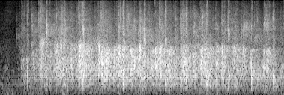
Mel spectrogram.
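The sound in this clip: Warm audience applause for a speaker at a laboratory talk, rising quickly after a brief quiet start into dense, even clapping that holds steady to the end.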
